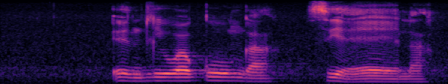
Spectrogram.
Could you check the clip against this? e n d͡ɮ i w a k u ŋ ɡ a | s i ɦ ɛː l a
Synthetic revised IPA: e n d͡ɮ i w a k u ŋ ɡ a | s i ɦ ɛː l a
